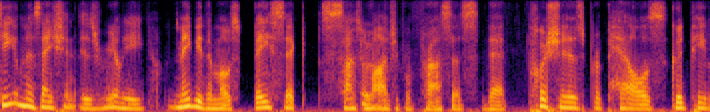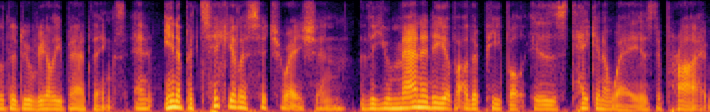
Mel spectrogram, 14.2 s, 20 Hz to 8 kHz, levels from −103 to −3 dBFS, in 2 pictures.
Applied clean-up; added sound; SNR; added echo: neural diffusion model UNIVERSE++.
